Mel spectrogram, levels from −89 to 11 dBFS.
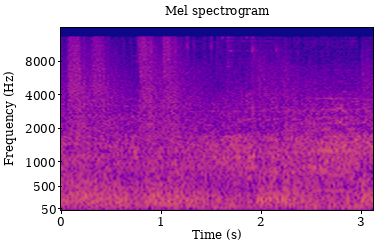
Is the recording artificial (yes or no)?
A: no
